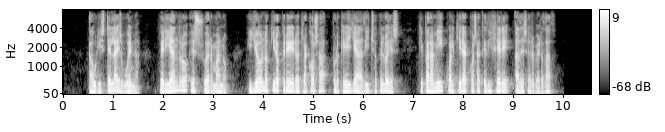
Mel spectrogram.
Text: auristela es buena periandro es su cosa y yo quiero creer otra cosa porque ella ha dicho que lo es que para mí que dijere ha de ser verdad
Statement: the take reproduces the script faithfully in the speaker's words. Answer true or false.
false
